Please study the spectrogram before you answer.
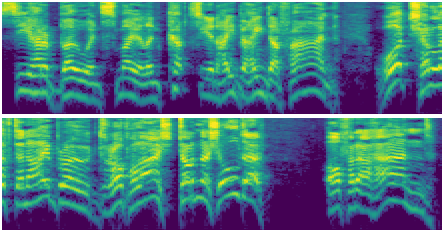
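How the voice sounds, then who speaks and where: Husky, roguish, theatrical gentleman. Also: sits high, expressive, measured pace, exaggerated voice. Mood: sardonic. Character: roguish, worldly, teasing gentleman carouser. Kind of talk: radio period drama acting.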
